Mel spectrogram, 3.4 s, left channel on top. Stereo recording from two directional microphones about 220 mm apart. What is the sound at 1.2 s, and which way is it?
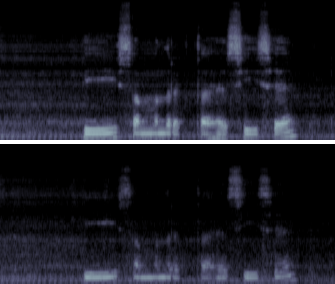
Speech, 50° left (ahead or behind).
